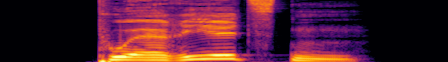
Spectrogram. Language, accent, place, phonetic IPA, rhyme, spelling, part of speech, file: German, Germany, Berlin, [pu̯eˈʁiːlstn̩], -iːlstn̩, puerilsten, adjective, De-puerilsten.ogg
- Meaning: 1. superlative degree of pueril 2. inflection of pueril: strong genitive masculine/neuter singular superlative degree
